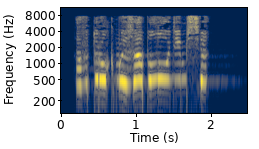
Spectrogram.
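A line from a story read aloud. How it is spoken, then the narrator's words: Tiny thin voice. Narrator (Russian): Тонюсеньким голоском произнесла Настенька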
